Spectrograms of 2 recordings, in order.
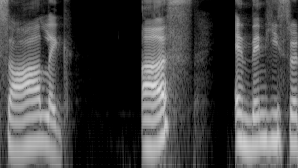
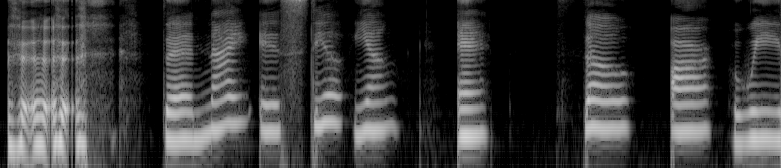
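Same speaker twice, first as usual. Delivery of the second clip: drawn out, higher, movie-trailer voice; slow dramatic line; 8 semitones higher, much slower than usual. Retold or imitated. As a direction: savor each word like a grand line.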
